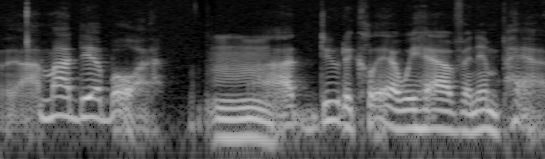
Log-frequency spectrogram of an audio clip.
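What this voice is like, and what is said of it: Exaggerated Southern gentleman accent. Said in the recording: “That's the best Southern accent.”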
